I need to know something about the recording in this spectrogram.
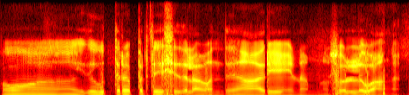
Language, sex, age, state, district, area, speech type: Tamil, male, 18-30, Tamil Nadu, Mayiladuthurai, rural, spontaneous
